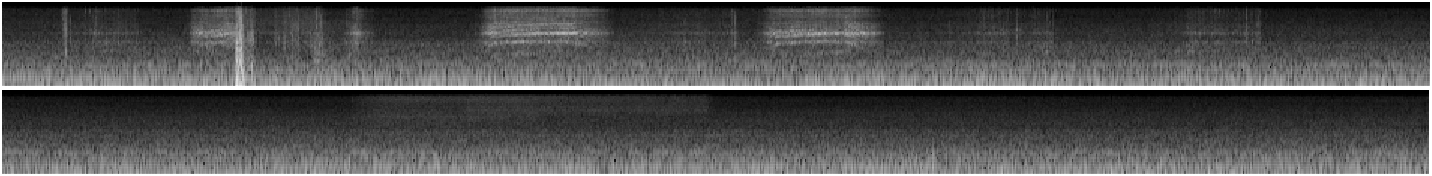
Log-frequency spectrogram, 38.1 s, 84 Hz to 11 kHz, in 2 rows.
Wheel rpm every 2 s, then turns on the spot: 10, 30, 0, 80, 10, 80, 10, 0, 10, 0, 0, 0, 0, 0, 0, 0, 0, 0, 0.
12-14 16-18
